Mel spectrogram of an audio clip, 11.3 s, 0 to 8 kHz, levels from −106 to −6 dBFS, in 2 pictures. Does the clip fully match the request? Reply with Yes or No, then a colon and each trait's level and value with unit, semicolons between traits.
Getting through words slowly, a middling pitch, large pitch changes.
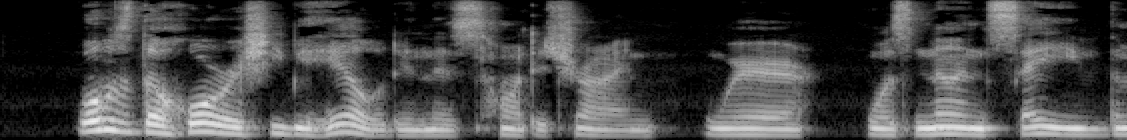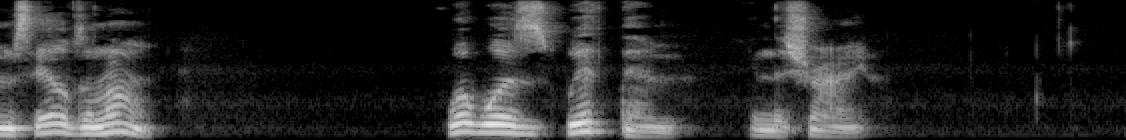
Yes: slow, 120 wpm; medium, 150 Hz; wide, 8.8 semitones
